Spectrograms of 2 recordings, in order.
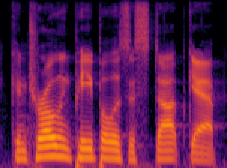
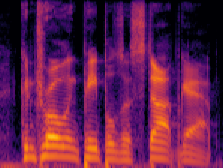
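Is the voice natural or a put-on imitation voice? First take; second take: natural; put-on. First: It is read in the speaker's natural voice. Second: It is said in a strained, put-on imitation voice.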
